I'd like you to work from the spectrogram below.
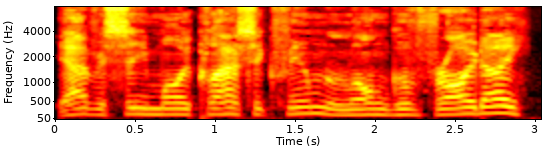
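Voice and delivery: a cheeky Cockney "oi mate"; Cockney impression. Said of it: "talking Cockney".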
